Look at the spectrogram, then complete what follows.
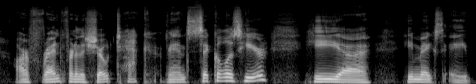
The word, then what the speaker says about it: Tach Van Sickle: As I said earlier, I got Tack Van Sickle. Rhymes with popsicle if you're trying to get it right when you're saying his name.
